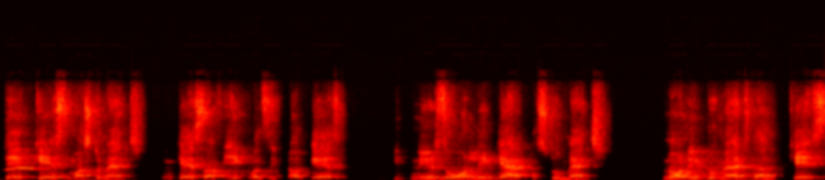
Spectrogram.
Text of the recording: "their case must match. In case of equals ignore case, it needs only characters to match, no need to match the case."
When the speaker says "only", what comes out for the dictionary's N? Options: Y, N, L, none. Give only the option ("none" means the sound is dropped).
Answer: N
